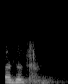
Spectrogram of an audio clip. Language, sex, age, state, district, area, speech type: Kashmiri, female, 18-30, Jammu and Kashmir, Bandipora, rural, conversation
